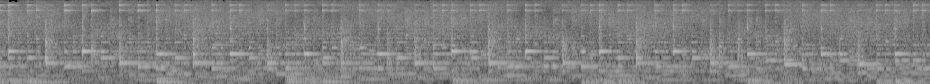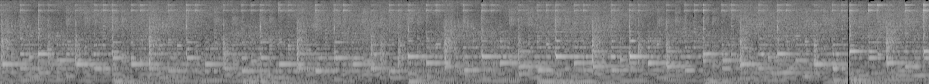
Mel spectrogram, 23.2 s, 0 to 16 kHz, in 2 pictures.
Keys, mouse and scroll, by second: 4.0-8.5 drag.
